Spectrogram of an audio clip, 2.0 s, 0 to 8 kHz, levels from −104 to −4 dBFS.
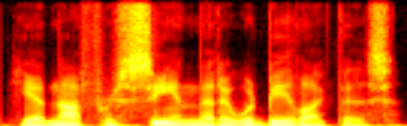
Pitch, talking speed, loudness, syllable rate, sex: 100 Hz, 295 wpm, -17 LUFS, 6.3 syllables/s, male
